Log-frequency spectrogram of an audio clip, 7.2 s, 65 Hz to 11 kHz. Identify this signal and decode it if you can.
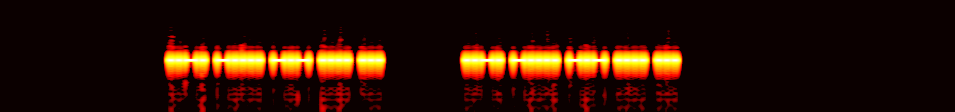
Morse code, heard as a keyed tone, about 40 wpm, 700 Hz. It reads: F6KHS F6KHS
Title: DXCC-100 Call Signs - 5 Characters - Repeated 2x - 40wpm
